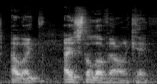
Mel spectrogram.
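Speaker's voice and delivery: normal talking voice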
